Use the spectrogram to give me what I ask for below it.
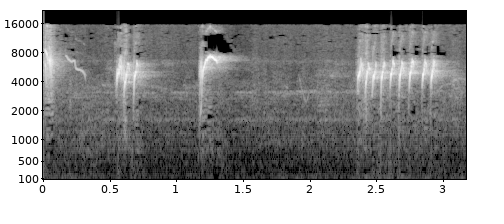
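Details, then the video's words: Kolibri ninja sunbird song for luring and tutoring birds. A faint thin note comes first, then a short trill and a loud sharp upslurred squeak. A rapid high chattering run follows. "Kolibri Ninja Gacor Terbukti Ampuh Untuk Pancingan Dan Masteran Burung"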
